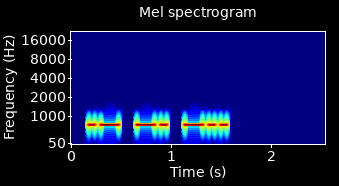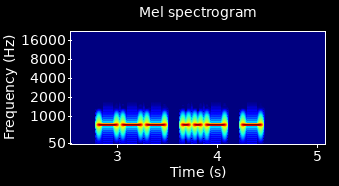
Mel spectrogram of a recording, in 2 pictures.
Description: Morse code, heard as a keyed tone, about 21 wpm, 700 Hz. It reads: AND OUT
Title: 3x Word-Spacing - Sets of 4 Words - 20wpm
